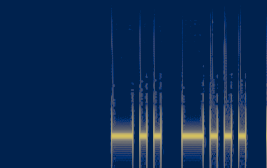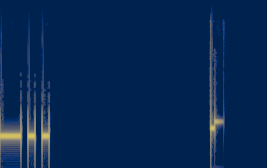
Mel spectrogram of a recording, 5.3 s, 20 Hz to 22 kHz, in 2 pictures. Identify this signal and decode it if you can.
Morse code, heard as a keyed tone, about 17 wpm, 700 Hz. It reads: DBD
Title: All Cut Numbers - 3-Digit 17wpm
